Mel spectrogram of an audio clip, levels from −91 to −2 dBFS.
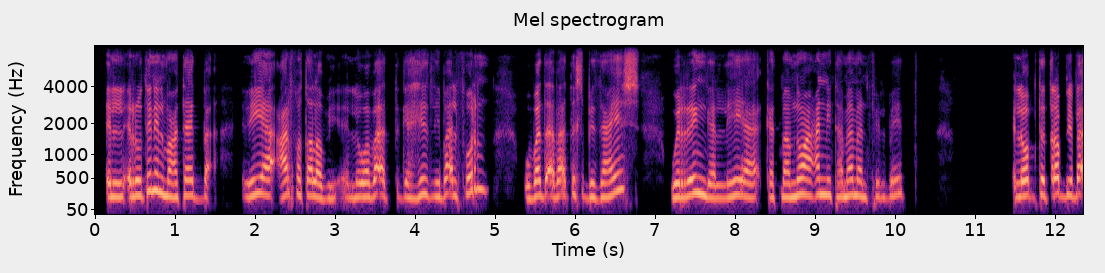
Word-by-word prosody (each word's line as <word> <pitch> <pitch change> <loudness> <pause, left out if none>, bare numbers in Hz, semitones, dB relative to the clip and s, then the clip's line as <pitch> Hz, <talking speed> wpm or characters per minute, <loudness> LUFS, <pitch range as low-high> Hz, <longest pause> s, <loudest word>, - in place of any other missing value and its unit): ال 210 0 +1
الروتين 235 +7 +2
المعتاد 230 -5 +1
بقى، - - -6 0.3
اللي 225 +5 0
هي 245 -2 +3
عارفة 240 +2 0
طلبي، 210 -2 -1
اللي 200 +1 -4
هو 210 0 +3
بقى 235 +1 +3
تجهّز 210 +3 -3
لي 215 0 -3
بقى 240 +2 0
الفرن، 280 +7 -1 0.5
وبادئة 215 +5 +3
بقى 225 +2 +1
تخبز 210 -4 -4
عيش، 265 +10 0 0.4
والرنجة 215 +1 +3
اللي 205 +5 -1
هي 210 0 0
كانت 205 -1 -5
ممنوعة 230 +4 +4
عني 245 0 +1
تمامًا 220 +2 0
في 210 - -8
البيت. 220 +5 -6 1.4
اللي 220 +2 +3
هو 235 - +6
بتتربّي 235 +1 +1
بقى 240 +1 +2
225 Hz, 155 wpm, -23 LUFS, 210-240 Hz, 1.4 s, هو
